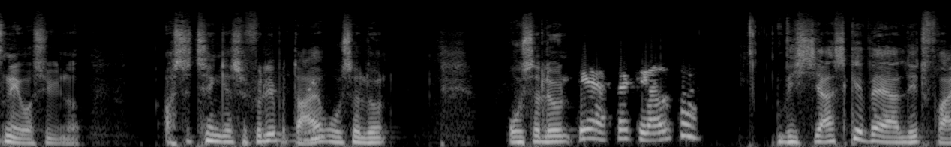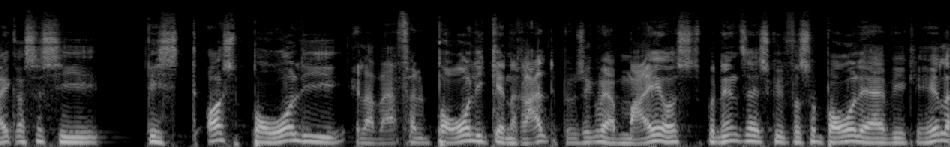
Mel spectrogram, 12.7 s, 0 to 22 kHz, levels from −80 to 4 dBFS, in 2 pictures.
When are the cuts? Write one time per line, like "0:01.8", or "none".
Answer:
none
